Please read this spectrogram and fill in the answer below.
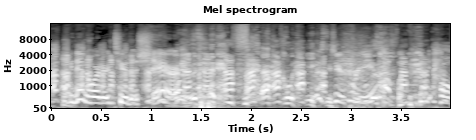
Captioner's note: laughter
